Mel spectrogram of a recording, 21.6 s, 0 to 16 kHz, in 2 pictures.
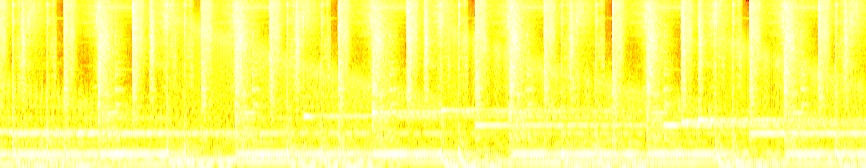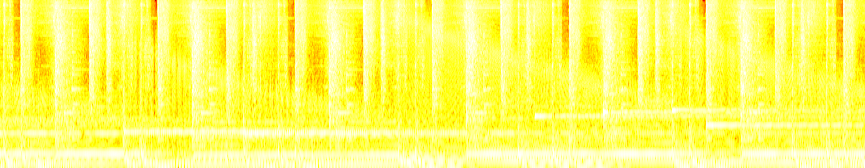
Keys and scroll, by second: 3.7 alt+z, 11.1 alt+z, 18.7 ctrl+z, 20.0 ctrl+1.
